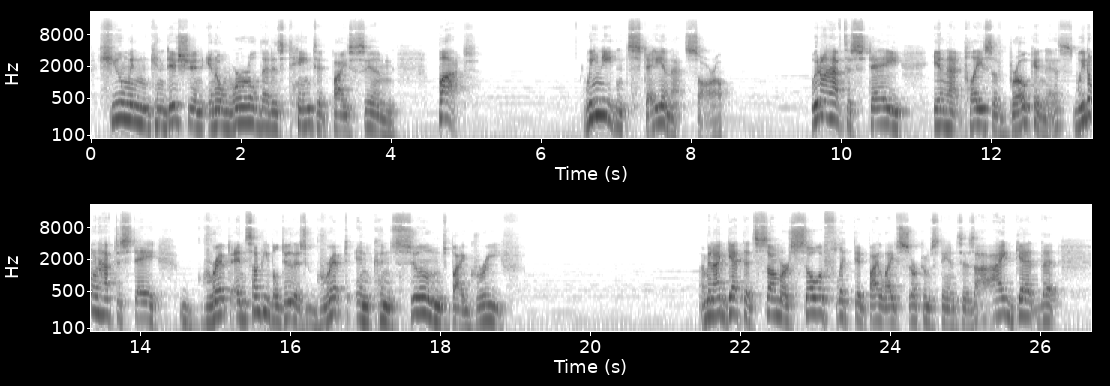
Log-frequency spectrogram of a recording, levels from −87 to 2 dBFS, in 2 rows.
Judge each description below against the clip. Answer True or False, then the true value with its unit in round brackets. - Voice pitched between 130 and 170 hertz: True (135 Hz)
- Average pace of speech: False (130 wpm)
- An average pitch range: False (6.0 semitones)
